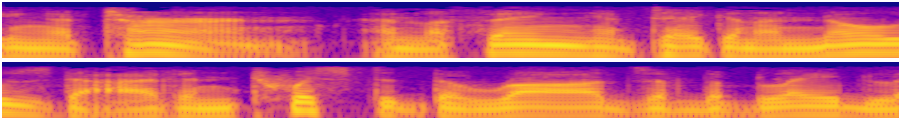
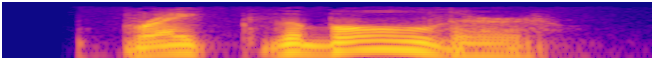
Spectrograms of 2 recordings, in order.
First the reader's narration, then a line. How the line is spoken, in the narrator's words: Nadia said wearily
